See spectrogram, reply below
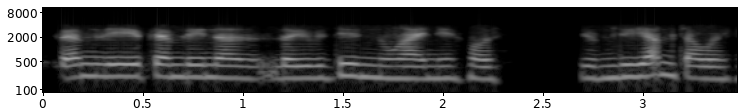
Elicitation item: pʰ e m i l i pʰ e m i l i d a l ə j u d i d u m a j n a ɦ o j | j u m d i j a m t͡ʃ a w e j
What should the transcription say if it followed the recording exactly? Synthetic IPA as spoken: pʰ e m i l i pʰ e m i l i n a l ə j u d i n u ŋ a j n i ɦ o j | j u m d i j a m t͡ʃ a w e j

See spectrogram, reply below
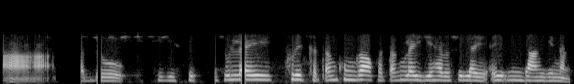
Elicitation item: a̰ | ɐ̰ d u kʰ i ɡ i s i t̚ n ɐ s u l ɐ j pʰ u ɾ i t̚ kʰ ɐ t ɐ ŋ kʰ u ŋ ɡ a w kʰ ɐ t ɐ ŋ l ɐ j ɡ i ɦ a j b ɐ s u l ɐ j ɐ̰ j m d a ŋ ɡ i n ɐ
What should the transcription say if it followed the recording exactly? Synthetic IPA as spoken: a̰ | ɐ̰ d u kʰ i ɡ i s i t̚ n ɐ s u l ɐ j pʰ u ɾ i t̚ kʰ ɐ t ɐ ŋ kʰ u ŋ ɡ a w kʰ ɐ t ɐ ŋ l ɐ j ɡ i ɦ a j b ɐ s u l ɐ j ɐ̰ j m d a ŋ ɡ i n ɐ

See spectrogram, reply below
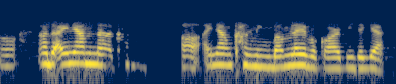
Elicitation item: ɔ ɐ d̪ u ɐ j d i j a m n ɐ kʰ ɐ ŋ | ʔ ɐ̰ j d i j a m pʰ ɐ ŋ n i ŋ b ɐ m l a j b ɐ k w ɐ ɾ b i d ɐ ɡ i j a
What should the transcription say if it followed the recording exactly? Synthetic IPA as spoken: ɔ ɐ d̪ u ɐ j n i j a m n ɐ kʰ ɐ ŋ | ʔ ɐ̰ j n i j a m kʰ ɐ ŋ n i ŋ b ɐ m l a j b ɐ k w a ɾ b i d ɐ ɡ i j a

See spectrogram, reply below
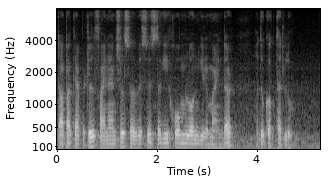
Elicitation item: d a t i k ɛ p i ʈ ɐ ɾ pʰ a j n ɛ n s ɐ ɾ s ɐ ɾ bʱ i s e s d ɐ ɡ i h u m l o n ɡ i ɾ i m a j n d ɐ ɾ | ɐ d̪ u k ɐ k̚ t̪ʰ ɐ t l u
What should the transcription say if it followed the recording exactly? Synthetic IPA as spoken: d a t a k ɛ p i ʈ ɐ l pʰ a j n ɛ n s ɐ l s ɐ ɾ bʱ i s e s d ɐ ɡ i h o m l o n ɡ i ɾ i m a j n d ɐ ɾ | ɐ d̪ u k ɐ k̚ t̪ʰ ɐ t l u

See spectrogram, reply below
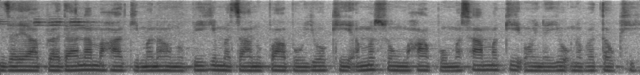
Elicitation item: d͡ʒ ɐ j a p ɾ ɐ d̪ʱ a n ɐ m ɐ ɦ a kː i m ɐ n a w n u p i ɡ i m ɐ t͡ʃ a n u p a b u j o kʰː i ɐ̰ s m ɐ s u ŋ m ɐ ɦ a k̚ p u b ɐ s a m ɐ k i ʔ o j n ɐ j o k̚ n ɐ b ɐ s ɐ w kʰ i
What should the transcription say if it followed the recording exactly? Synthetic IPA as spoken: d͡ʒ ɐ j a p ɾ ɐ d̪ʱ a n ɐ m ɐ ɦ a kː i m ɐ n a w n u p i ɡ i m ɐ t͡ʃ a n u p a b u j o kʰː i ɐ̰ m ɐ s u ŋ m ɐ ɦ a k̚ p u m ɐ s a m ɐ k i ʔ o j n ɐ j o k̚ n ɐ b ɐ t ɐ w kʰ i

